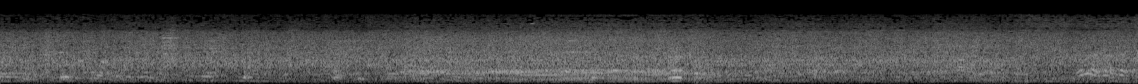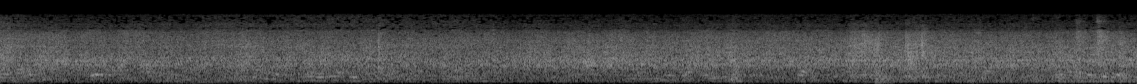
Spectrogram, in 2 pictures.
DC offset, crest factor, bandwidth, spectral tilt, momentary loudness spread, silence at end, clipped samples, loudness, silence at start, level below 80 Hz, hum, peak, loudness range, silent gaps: under 0.1%; 18 dB; 11.5 kHz; -1.5 dB/octave; 4 LU; 0 s; under 0.1%; -28 LUFS; 0 s; -70 dBFS; none; -10 dBFS; 3 LU; none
